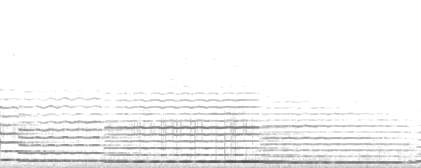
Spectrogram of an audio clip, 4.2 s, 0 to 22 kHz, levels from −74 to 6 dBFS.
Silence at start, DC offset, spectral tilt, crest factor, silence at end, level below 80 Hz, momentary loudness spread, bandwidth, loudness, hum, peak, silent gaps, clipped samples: 0 s; under 0.1%; 0 dB/octave; 14 dB; 0 s; -62 dBFS; 12 LU; 10.5 kHz; -30 LUFS; none; -16 dBFS; none; under 0.1%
